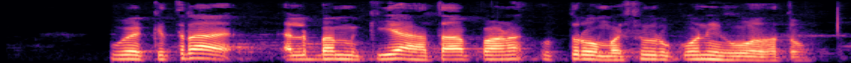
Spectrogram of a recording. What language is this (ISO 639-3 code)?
mve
